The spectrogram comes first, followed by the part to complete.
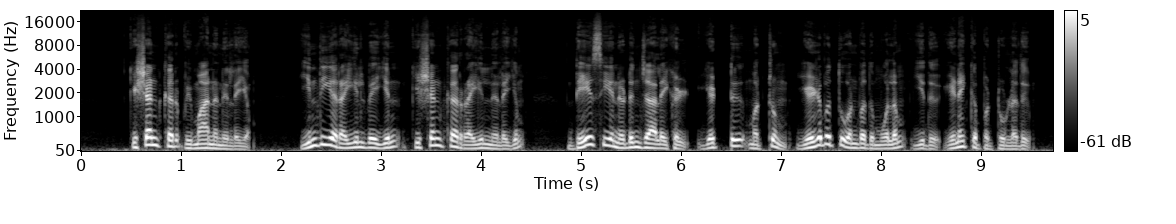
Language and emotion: Tamil, neutral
